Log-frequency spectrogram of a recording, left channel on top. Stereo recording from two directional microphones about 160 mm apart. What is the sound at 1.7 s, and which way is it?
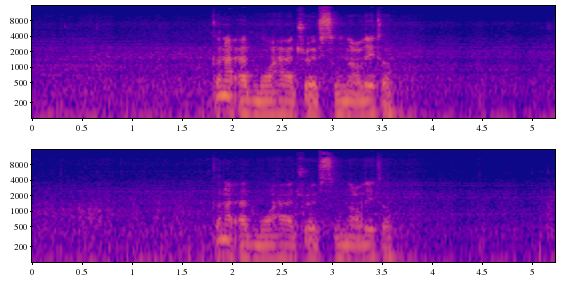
Speech, 35° left (ahead or behind).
